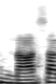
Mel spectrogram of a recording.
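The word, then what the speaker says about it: NASA: हम नासा को एन ए ऐसे नहीं बोलते। ठीक है? हम सीधा क्या बोलते एज अ वर्ड उसको प्रोनाउंस करते हैं जैसे नासा ठीक है फिर जैसे हो गया इसरो हो गया हम आई एस आर ओ नहीं बोलते हम उसको इसरो बोलते हैं ठीक है तो ऐसे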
